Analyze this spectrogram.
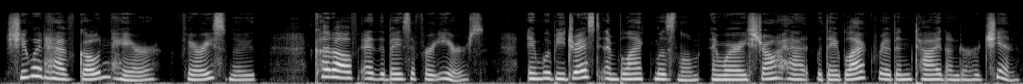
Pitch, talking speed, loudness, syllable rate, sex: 245 Hz, 205 wpm, -16 LUFS, 4.7 syllables/s, female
